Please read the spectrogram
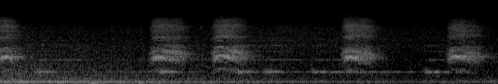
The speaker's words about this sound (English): It's crow. C'est un corbeau, c'est pas une corneille.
